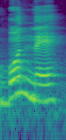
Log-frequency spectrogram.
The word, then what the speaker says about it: boné: Já o acento agudo é mais aberto, tá?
